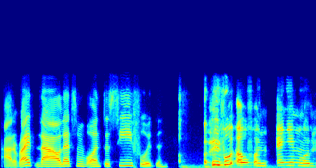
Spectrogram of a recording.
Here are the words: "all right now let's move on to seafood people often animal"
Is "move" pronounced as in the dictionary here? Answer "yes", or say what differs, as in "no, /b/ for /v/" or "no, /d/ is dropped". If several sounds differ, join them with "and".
yes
